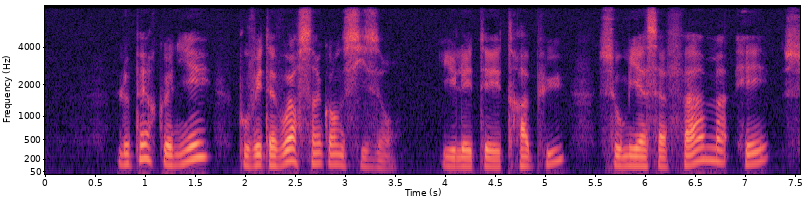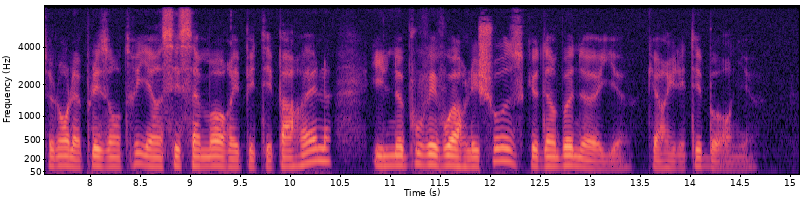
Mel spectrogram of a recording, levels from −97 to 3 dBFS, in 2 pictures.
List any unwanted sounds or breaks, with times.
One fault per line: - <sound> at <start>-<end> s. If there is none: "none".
none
